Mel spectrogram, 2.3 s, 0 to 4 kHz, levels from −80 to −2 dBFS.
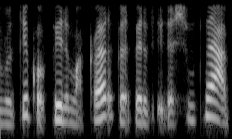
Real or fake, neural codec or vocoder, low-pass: fake; autoencoder, 44.1 kHz, a latent of 192 numbers a frame, MeloTTS; 3.6 kHz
